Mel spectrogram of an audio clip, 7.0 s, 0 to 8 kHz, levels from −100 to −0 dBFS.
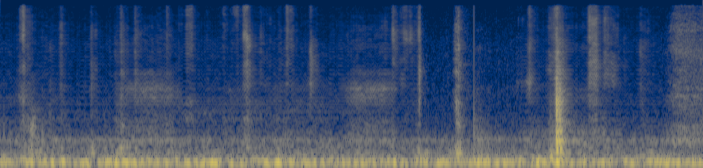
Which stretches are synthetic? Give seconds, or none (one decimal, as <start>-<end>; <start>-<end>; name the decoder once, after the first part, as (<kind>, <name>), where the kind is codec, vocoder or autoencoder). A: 0.0-4.2 (vocoder, Vocos); 5.2-6.6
